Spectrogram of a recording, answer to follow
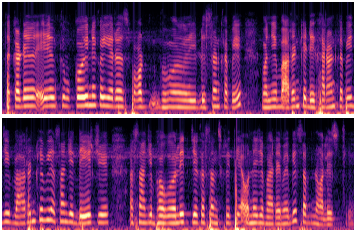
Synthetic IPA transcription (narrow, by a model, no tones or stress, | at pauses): t̪ɐkɐɗɪ̃koːinɐ̃koːiɐɾspaːʈɡʱʊiɗɪsəɽ̃kʰɐpe | ʋɐ̃ɲeɓa̰ːɾənɪ̆kʰeːɗeːkʰaːɾəɽ̃kʰɐped͡ʑiːɓaːɾənɪ̆kʰeːbʱɪɐsãːɲd͡ʑed̪eːʃd͡ʑ | ɐsã̆ːd͡ʑibʱɐɡoːlɪk̚d͡ʑeːkasɐ̃nskɾɪt̪iaːʊ̰nə̆d͡ʑeːbaːɾemẽbʱɪsɐbʱnaːleːd͡ʑt̪ʰiḛː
